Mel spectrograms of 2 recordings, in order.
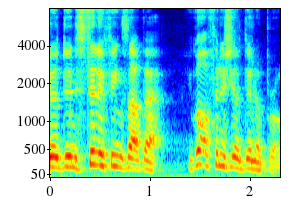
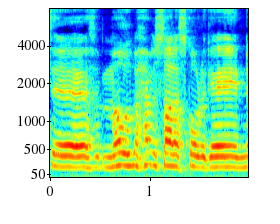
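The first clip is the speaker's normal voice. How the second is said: normal talking voice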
